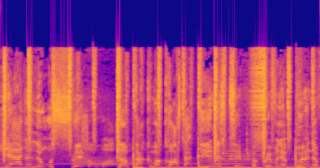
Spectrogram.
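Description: Hip hop track with rapped vocals over a beat. The deep bass drops out for about a second near the start, then comes back in with a hard hit.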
